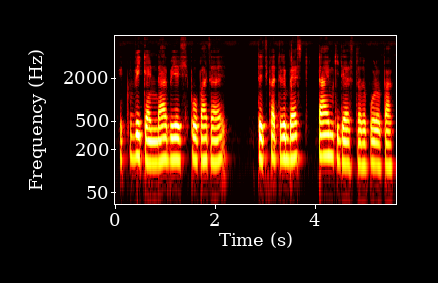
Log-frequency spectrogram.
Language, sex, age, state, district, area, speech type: Goan Konkani, male, 18-30, Goa, Sanguem, rural, spontaneous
